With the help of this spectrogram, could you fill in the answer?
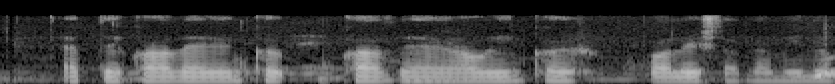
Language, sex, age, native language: Icelandic, male, 12, Icelandic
